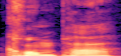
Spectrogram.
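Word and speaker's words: konpa: right i mean it was uh am i pronouncing this right compa is that yes definitely definitely good yeah um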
